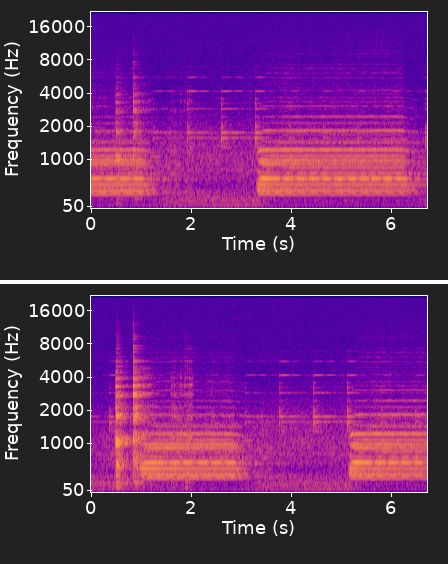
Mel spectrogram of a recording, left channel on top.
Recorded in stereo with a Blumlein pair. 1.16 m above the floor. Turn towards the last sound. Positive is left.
turn(degrees=-55)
